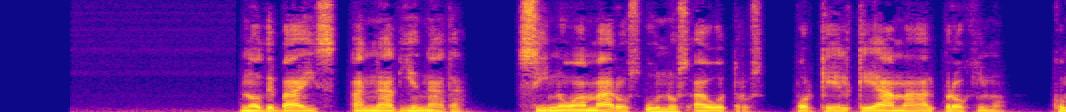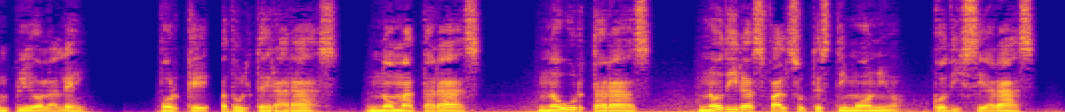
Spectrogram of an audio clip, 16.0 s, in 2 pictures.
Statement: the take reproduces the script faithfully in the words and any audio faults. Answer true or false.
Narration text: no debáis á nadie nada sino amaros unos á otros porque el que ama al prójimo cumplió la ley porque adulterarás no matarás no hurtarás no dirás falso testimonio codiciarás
true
